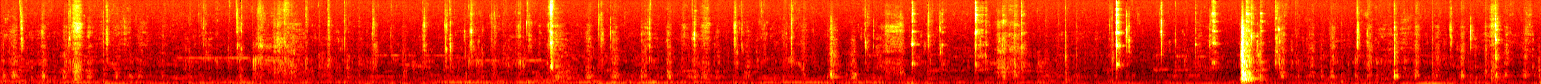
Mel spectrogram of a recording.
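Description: Chewing of two people eating rice and mutton curry by hand, a soft run of mouth noises and short scattered clicks, with one much louder sharp snap about two-thirds of the way through.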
